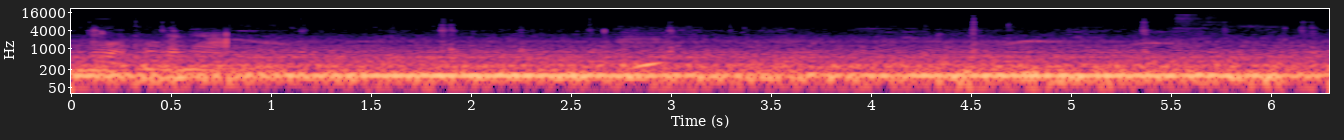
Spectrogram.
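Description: A steady low mechanical hum, like a motor running nearby, with a few faint clicks over it.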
